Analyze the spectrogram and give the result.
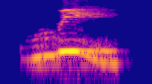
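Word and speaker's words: oui: we we we yeah you have to say V but instead of starting normally like in English you make a circle first you make a o with your mouth and then say V we make a o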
